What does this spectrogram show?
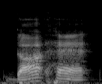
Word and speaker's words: .hack: .hack. That's what it's called. .hack GU last recode. There's a whole bunch of other stuff in there but that's how it's pronounced.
